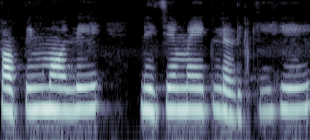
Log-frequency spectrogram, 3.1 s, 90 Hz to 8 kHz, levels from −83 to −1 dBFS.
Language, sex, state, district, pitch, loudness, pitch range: Chhattisgarhi, female, Chhattisgarh, Raigarh, 235 Hz, -20 LUFS, 230-240 Hz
